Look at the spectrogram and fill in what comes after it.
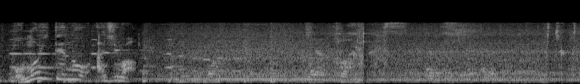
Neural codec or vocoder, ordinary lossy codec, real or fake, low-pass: none; none; real; 7.2 kHz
